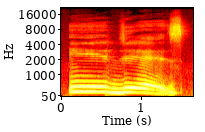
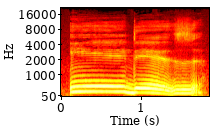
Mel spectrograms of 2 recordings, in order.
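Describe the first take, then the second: No difference in how they are said.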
